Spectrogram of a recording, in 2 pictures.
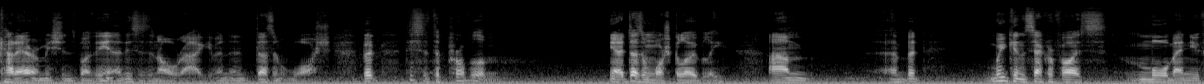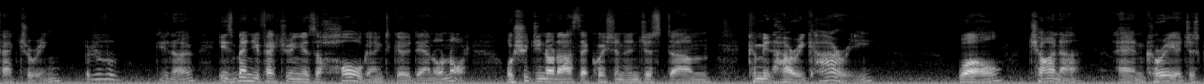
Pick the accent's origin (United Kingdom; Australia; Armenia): Australia; We have a tradition, a culture, a history of car manufacturing in Australia that was huge. I was brought up on Ford Holden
